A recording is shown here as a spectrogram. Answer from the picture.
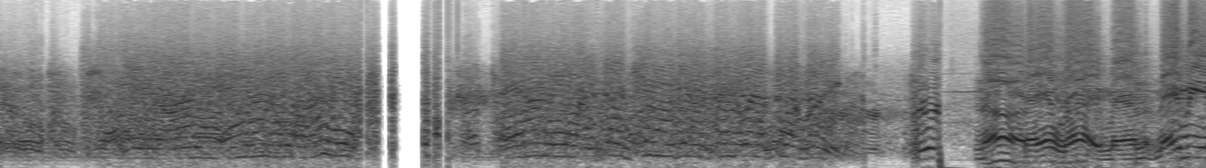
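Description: A man's voice coming over a CB radio receiver, garbled and distorted so the words can't be made out, dropping out completely for a moment about two and a half seconds in. The transmission isn't sounding right: the operator suspects the talker is too close to his microphone, a fault, or other stations coming down on the channel.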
